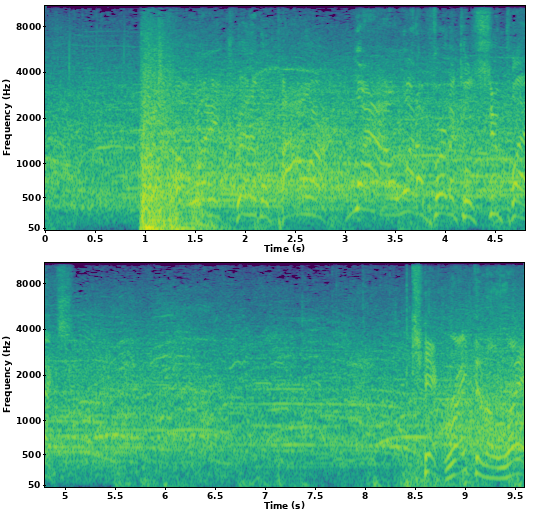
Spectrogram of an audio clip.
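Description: A body slams hard onto a wrestling ring mat with a loud thud.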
